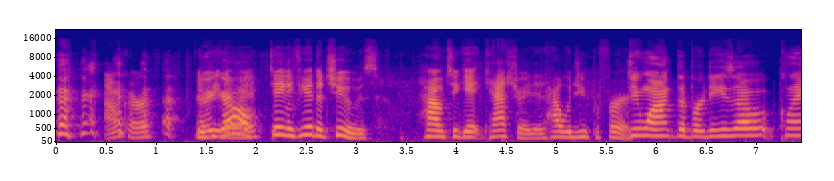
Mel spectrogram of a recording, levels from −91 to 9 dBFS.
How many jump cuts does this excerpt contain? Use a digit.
0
